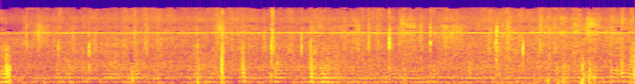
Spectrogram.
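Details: Buzzing of a wild bee colony as honey is gathered: continuous layered droning from a crowd of bees, broken by frequent short taps and crackles, with a thin steady high whine behind.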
